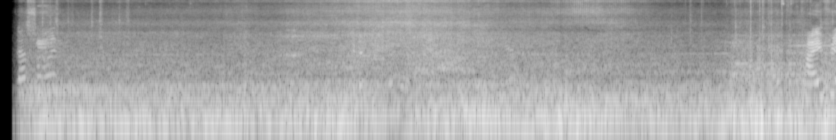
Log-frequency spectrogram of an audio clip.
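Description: Steady low rumble and wind noise of an open-sided motor vehicle on the move.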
